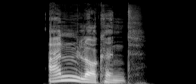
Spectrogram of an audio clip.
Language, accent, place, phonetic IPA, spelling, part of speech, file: German, Germany, Berlin, [ˈanˌlɔkn̩t], anlockend, verb, De-anlockend.ogg
- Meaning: present participle of anlocken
